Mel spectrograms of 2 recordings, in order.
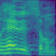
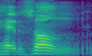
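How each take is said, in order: First: The stress is on the first syllable. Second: The stress is on the last syllable. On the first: It names a different person. "Por ahí hay un Gerson" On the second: It names the biblical son. "Tiene acento en la O"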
